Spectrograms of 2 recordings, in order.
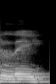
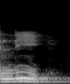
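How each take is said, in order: First: The vowel sounds like 'ay'. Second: The vowel sounds like 'ee'. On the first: The speaker calls it wrong. "não é lei" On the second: The speaker calls it right. "É li"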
